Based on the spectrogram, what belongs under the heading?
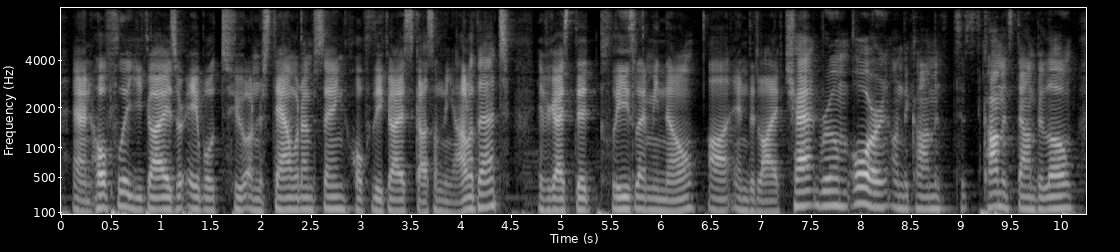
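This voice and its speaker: With a clear, resonant, sharp-toned mid-range voice, this man hosts a market commentary livestream and chats casually with viewers. Congestion makes him sound slightly stuffy, and his loose delivery is full of ums, rhetorical "right?" and light chuckles.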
